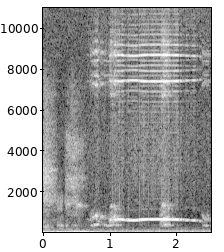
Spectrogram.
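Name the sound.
dog whimpering and yipping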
